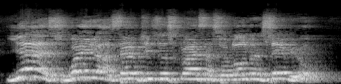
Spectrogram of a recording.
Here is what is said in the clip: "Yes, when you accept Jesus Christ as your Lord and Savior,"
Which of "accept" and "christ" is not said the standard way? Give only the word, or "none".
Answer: accept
